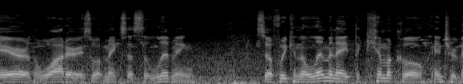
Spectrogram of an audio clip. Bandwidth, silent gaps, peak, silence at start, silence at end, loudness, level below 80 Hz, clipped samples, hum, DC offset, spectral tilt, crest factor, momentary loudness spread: 14 kHz; none; -12 dBFS; 0 s; 0 s; -28 LUFS; -42 dBFS; under 0.1%; none; under 0.1%; -5 dB/octave; 14 dB; 9 LU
